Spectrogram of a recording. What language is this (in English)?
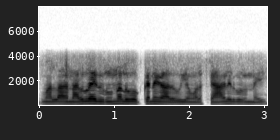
Telugu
